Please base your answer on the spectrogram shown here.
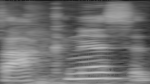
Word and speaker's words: Saknes: So it's Saknes. That's as close to the correct pronunciation.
